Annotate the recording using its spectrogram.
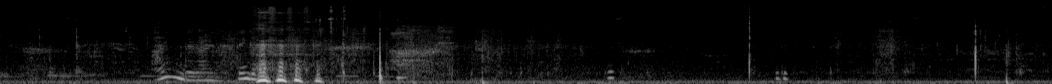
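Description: Brief low murmured voices in the first few seconds, then faint outdoor background with a few soft clicks. The sharp click near the end is a putter tapping a golf ball on the green.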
